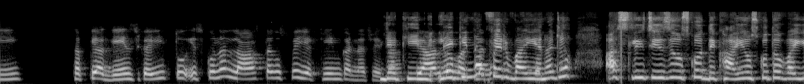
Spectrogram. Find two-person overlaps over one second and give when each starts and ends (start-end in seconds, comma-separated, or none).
3.9-5.7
